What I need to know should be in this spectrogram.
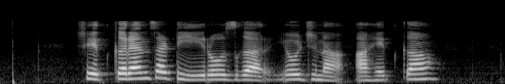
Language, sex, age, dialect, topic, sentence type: Marathi, female, 36-40, Standard Marathi, agriculture, question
